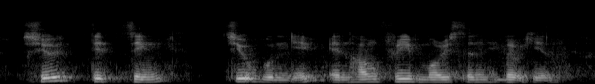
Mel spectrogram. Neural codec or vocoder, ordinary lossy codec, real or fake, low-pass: codec, 16 kHz, 4.8 kbps, FACodec; none; fake; none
